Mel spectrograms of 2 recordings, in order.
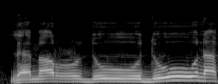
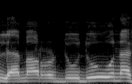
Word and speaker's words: لمردودون: المثال الثاني الذي نراه على اللوحة، لمردودون في الحافرة، هكذا صواب نطقها، لمردودون. فبعض إخواننا من السرعة يقولون لمردودون في الحافرة، فيخطف الواو الأولى ولا يمدها.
